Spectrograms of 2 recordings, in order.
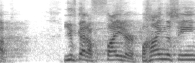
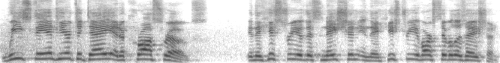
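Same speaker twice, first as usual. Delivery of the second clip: solemn rally speech. Acted. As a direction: weigh each phrase before the crowd.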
